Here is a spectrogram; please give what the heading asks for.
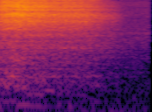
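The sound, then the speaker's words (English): A slow, deep inhaling breath taken during a guided breathing exercise, a soft, airy rush that swells at the start and gradually fades away over about a second and a half. “And our last breath together, breathe in”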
